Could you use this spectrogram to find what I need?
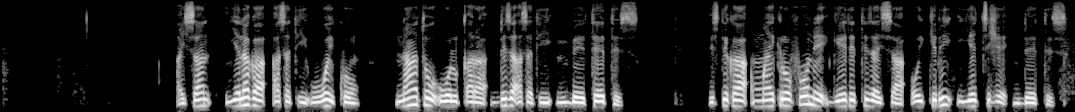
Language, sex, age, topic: Gamo, male, 18-24, government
